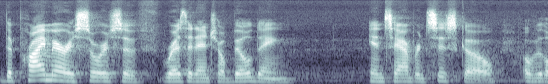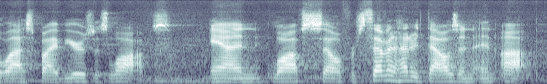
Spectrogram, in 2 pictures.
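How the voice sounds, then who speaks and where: A woman artist speaking thoughtfully, and a little haltingly, in a documentary interview. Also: low-pitched, a bit bright, a little hiss or hum. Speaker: artist and resident.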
